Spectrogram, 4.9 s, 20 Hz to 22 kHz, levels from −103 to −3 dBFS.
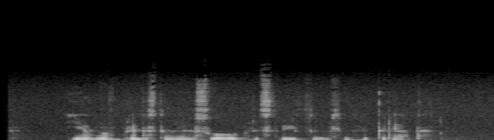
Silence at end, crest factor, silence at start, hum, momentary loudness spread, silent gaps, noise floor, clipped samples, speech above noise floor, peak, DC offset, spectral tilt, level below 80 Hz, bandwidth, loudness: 0.65 s; 20 dB; 0.7 s; none; 13 LU; none; -70 dBFS; under 0.1%; 36 dB; -16 dBFS; under 0.1%; -5.5 dB/octave; -82 dBFS; 10.5 kHz; -35 LUFS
